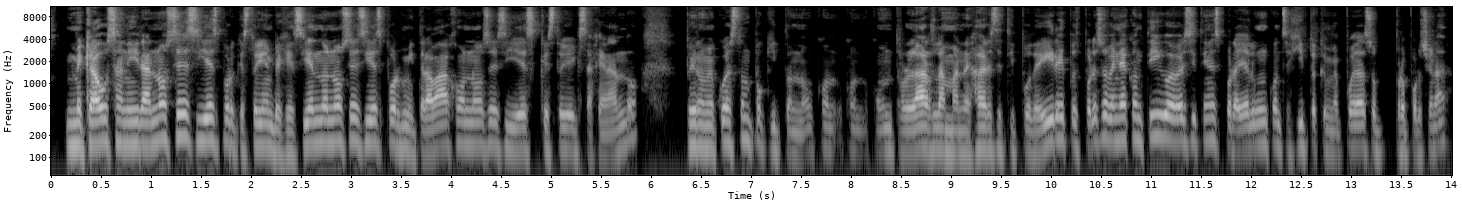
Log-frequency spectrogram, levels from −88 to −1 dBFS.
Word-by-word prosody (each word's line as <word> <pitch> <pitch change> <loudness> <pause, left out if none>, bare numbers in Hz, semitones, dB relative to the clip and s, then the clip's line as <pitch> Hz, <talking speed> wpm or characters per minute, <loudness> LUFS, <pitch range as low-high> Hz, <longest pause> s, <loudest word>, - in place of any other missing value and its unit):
me 145 0 +1
causan 150 +1 +6
ira. 150 -1 +4
No 175 +3 +1
sé 190 +1 +4
si 165 0 +5
es 170 -3 +2
porque 145 -4 -7
estoy 145 +6 +1
envejeciendo, 140 +5 +2
no 165 +1 0
sé 170 +1 +2
si 155 0 +3
es 155 -4 +1
por 155 -3 -3
mi 125 -4 -7
trabajo, 140 +5 0
no 145 0 -5
sé 150 +1 -2
si 125 -1 -2
es 125 - +3
que - - -9
estoy 125 +2 +2
exagerando, 115 - -3 0.4
pero 145 -1 -2
me 135 - -4
cuesta 155 +2 +1
un 160 - -11
poquito 125 -3 -12
¿no? 105 +3 -13
Con 125 +1 -15
con 115 -2 -19
controlarla, 125 +2 0
manejar 115 +2 -2
ese 125 -1 -1
tipo 120 +1 -12
de 115 +2 -3
ira 160 +4 +1
y - - -5
pues 150 -4 -11
por - - -6
eso 180 +2 -1
venía 170 +1 +1
contigo, 180 +2 -2
a 170 - +3
ver 165 0 +1
si 165 - 0
tienes 165 +1 -2
por - - -4
ahí 120 - -1
algún 145 +3 -4
consejito 130 -2 -5
que - - -12
me 110 -2 -11
puedas, 135 +4 -1 0.2
proporcionar. 120 +2 -7
140 Hz, 240 wpm, -29 LUFS, 120-155 Hz, 0.4 s, causan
